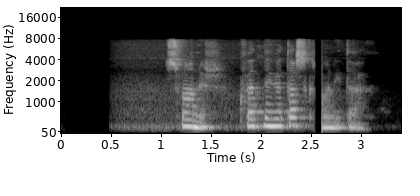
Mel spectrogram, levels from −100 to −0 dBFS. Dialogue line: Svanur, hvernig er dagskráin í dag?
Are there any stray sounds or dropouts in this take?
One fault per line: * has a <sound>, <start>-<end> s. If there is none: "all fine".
* has a dropout, 2.5-2.6 s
